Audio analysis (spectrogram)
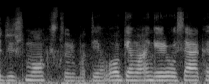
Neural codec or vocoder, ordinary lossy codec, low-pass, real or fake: none; Opus, 16 kbps; 14.4 kHz; real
